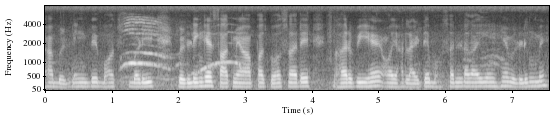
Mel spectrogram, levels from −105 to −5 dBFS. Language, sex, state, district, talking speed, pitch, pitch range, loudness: Hindi, male, Madhya Pradesh, Katni, 205 wpm, 140 Hz, 135-145 Hz, -19 LUFS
